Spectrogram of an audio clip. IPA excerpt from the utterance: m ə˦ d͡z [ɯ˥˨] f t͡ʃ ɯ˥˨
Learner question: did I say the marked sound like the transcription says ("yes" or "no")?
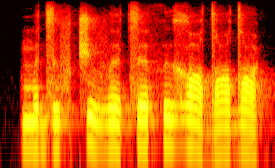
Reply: yes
